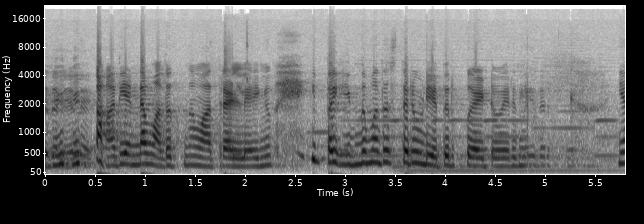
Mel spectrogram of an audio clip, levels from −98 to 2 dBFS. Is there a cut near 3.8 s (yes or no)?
no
